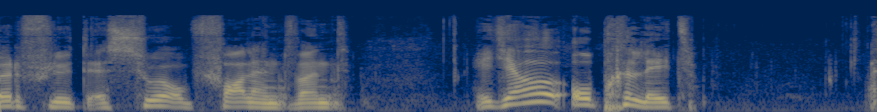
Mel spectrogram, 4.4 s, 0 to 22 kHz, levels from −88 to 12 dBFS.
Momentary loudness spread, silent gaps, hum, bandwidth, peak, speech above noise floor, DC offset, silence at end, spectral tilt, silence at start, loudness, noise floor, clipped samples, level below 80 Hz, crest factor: 10 LU; none; none; 13 kHz; -10 dBFS; 38 dB; under 0.1%; 0 s; -5 dB/octave; 0 s; -24 LUFS; -61 dBFS; under 0.1%; -54 dBFS; 16 dB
